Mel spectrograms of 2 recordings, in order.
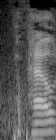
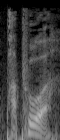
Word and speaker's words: Papua: the way from uh papao new guinea is that how it's pronounced uh yeah papa oh papua all right yeah sweet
